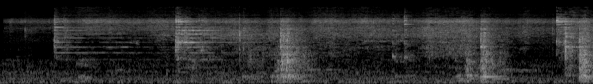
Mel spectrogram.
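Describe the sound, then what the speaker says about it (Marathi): A utensil clatters and scrapes through chopped potato and onion in a metal pan, several irregular metallic knocks over a steady background hiss, close by and without speech. "याच्यामध्ये बटाटा टाकून घेऊ कापून घेतलेला आणि याला व्यवस्थित मिक्स करून घेऊ"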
